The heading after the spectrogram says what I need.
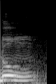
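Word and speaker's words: doom: Next चलते हैं डूम, दुर्भाग्य। वैसे आप देखेंगे इसका प्रोनाउंसिएशन धूम जैसा हो रहा है।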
